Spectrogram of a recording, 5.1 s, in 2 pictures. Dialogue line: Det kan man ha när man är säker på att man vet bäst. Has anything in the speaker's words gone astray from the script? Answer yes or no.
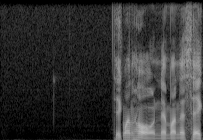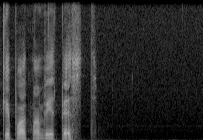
yes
